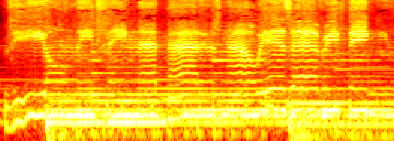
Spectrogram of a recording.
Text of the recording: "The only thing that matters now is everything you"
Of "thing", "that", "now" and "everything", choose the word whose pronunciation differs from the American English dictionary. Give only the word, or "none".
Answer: none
